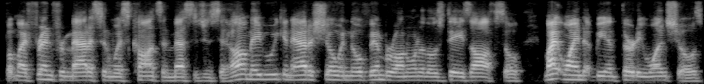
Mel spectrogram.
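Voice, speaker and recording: An upbeat man in his forties talks as a podcast guest, rambling cheerfully in long runs. His voice has a gravelly edge and sits a touch high. The audio is dull and lo-fi. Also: fairly bright tone. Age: 40s. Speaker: touring metal band frontman, podcast guest. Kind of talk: casual interview chat.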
